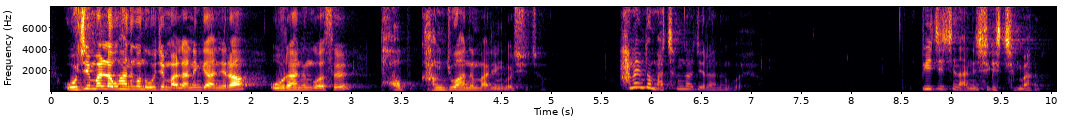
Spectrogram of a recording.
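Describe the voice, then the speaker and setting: A man's voice: fairly high pitch, gravelly. A man, an associate pastor, preaching a sermon emphatically and asking his congregation rhetorical questions.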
